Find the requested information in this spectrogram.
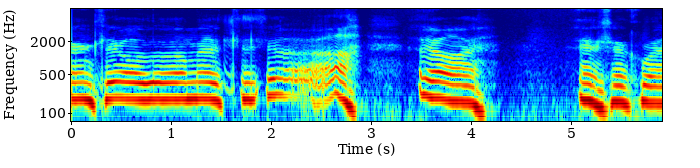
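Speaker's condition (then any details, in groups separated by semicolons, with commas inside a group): ALS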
